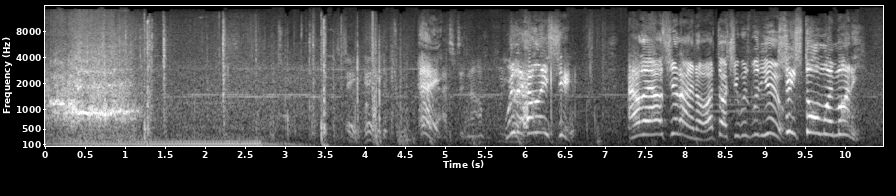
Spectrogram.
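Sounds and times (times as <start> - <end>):
car tyre screech in car park: 0.0 - 1.7
car engine rumbling in car park: 0.0 - 4.7
speech: 7.3 - 10.3.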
